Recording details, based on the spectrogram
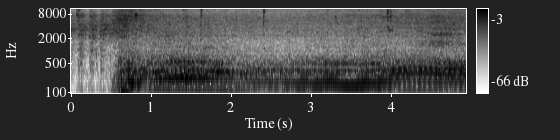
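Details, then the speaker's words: Acura RSX Type-S with Motordyne exhaust and test pipes: the petrol engine fires up and settles into a loud, raspy idle from an exhaust leak; owner may buy new clamps. "sure has an exhaust leak I should try to get that fixed"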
